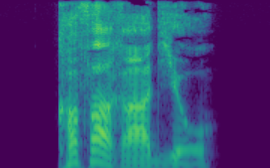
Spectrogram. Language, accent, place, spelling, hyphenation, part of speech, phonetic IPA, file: German, Germany, Berlin, Kofferradio, Kof‧fer‧ra‧dio, noun, [ˈkɔfɐˌʁaːdi̯o], De-Kofferradio.ogg
- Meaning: transistor radio (a portable radio receiver)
